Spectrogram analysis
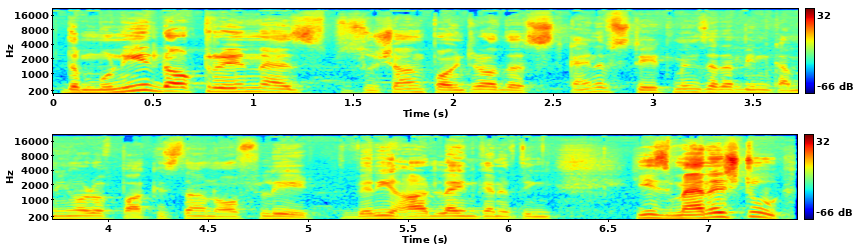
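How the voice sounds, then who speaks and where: A man with an Indian accent hosting a news panel discussion, with halting phrasing and frequent agreeing interjections. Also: mid-range voice, a little mellow. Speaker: host of a news panel show.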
